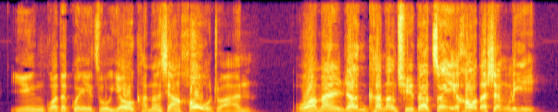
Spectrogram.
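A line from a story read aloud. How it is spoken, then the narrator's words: Loud, deluded. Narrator (Chinese): 他痴人说梦，大声地说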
